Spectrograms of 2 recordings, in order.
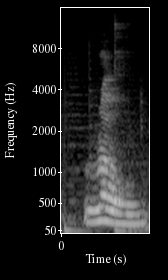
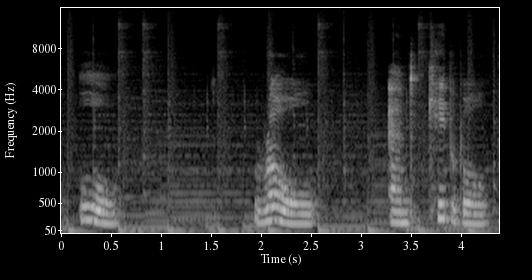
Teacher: the lip corners come forward to make a U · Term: lip corner rounding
